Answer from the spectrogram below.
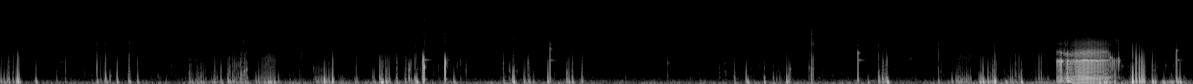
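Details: Stomach growling after eating dog treats, which caused a bellyache and loose bowels: frequent irregular gurgles and squelches with a longer rumbling growl near the end, loud active bowel sounds.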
